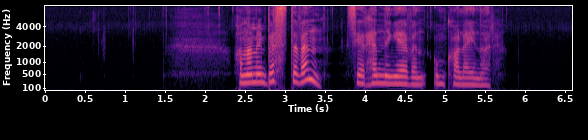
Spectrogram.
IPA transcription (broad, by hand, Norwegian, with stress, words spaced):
ˈhɑn ˈæːɹ ˈmiːm ˈbɛstə ˈʋæn ˈsiːəɾ ˈhɛnɪŋ ˈeːʋən ˈʔʊm ˈkɑːˌɭeɪnɑɾ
